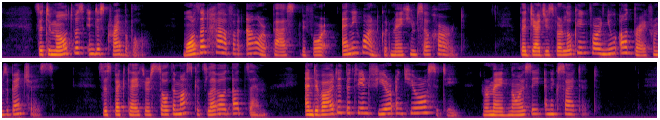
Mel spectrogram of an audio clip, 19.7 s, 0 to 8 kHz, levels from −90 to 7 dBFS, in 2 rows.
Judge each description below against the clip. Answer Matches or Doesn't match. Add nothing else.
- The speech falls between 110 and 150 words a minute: Matches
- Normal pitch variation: Matches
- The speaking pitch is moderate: Doesn't match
